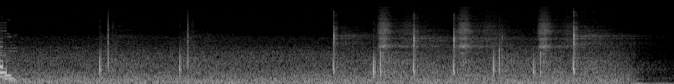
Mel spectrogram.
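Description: Footsteps clatter on a hard floor.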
